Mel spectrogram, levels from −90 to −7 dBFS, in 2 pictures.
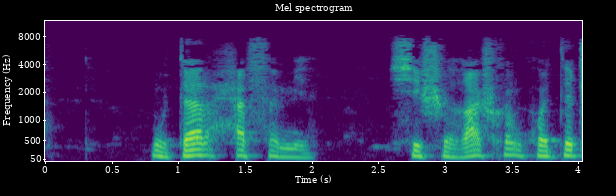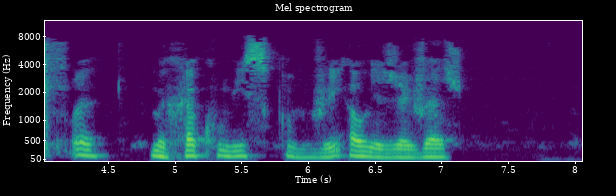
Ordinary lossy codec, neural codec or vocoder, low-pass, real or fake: MP3, 32 kbps; codec, 44.1 kHz, 7.8 kbps, Pupu-Codec; 10.8 kHz; fake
